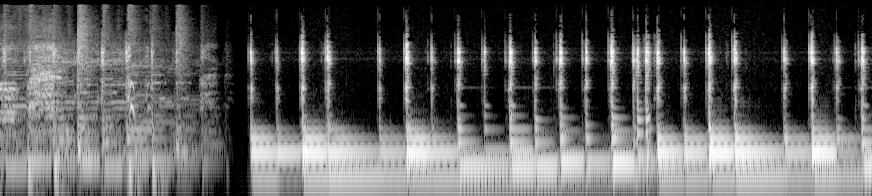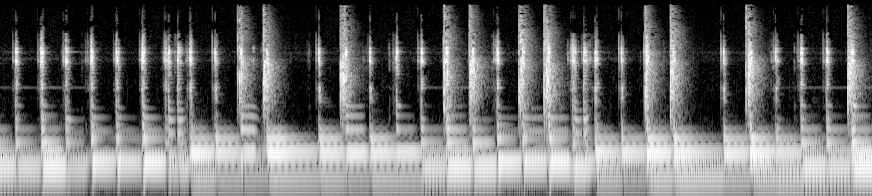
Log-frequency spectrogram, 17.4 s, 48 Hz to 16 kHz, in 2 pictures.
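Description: A late-1970s rock band song plays loudly, opening with a brief guitar intro before the full band kicks in with a steady, driving drumbeat, bass and crunchy, effects-laden electric guitars.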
